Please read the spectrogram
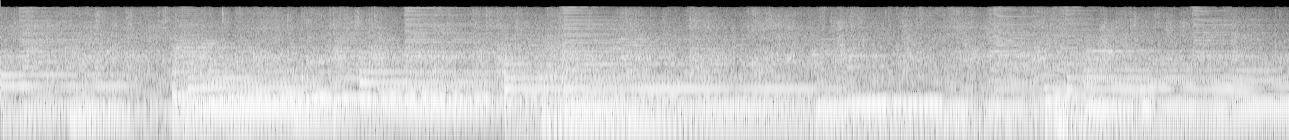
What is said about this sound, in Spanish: Y termino, sí, un aplauso para Dios, por favor.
